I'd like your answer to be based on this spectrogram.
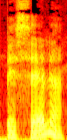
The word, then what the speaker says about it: Pexel: Ça s'écrit Pexel, mais on devait prononcer plutôt Pessel.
